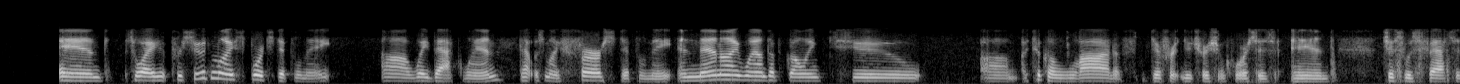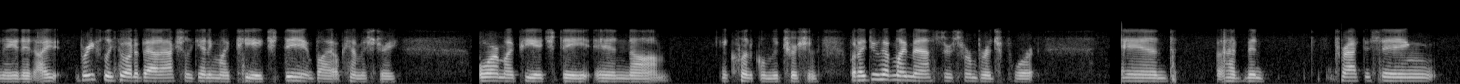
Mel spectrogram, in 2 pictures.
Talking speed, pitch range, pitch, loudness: 135 wpm, 145-175 Hz, 155 Hz, -19 LUFS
